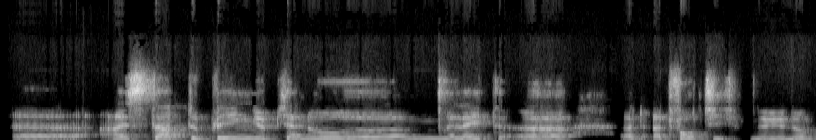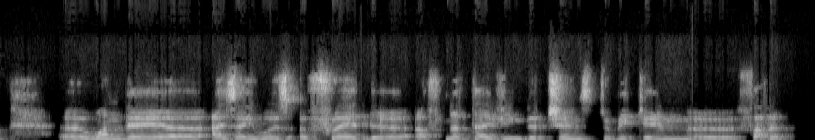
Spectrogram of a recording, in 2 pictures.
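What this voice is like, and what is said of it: Non-native English accent. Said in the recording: “sorry for my English and my accent, because I don't practice so much”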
